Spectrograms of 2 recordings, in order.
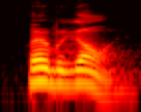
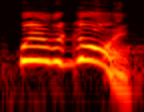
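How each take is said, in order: First: Said in the usual way. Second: Very high, loud alarmed question; shrill alarmed wife. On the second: Shown as a demonstration. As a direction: squeal it like a startled wife.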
